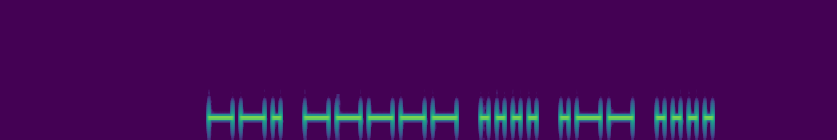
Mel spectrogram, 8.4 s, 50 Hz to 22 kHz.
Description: Morse code, heard as a keyed tone, about 15 wpm, 700 Hz. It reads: G0HWH
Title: DXCC-100 Call Signs - 5 Characters - Repeated 3x - 15wpm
